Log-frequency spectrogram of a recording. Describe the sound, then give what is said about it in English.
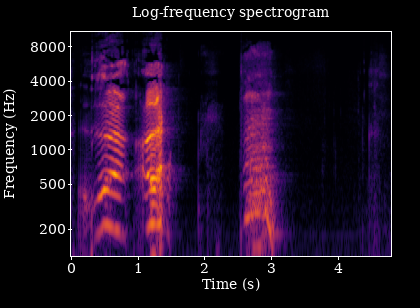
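A strange, throaty cough comes in three rough, voiced bursts, the first two back to back and a third after a short pause, followed by a faint click. “Ah, that was a weird cough.”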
